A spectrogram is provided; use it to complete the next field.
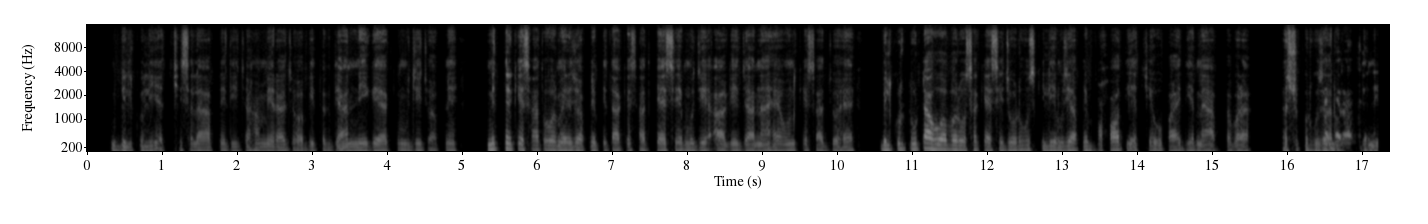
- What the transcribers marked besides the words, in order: none
- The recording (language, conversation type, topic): Hindi, advice, टूटे हुए भरोसे को धीरे-धीरे फिर से कैसे कायम किया जा सकता है?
